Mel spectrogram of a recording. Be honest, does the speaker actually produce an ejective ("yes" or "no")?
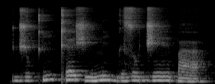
yes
